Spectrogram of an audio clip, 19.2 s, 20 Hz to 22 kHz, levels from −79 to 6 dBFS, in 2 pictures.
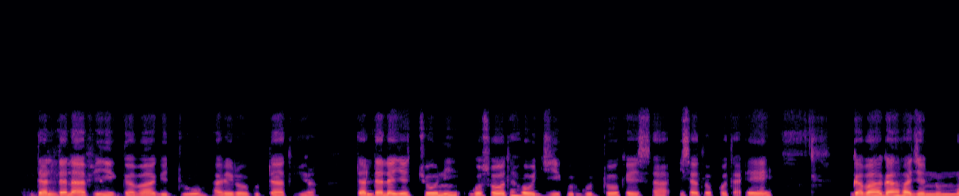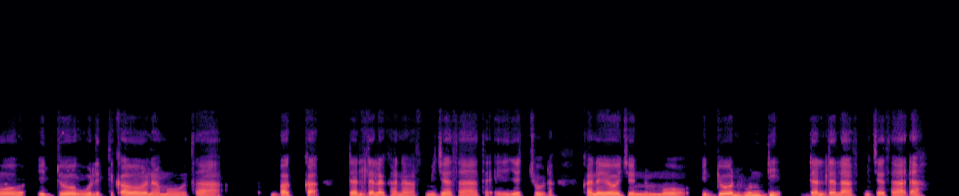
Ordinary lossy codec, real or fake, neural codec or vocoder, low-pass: Opus, 64 kbps; real; none; 9.9 kHz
